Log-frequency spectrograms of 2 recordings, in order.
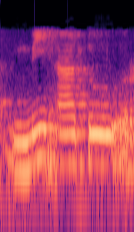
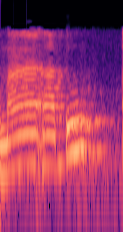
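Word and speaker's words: mi'atu (مائة): Dibaca mi'atu rajulin. Tulisannya walaupun ada alif, tetapi alif yang sesudah mim ini tidak dibaca, tidak diucapkan. Sehingga bacanya cukup mi'atu. Mi'atu pendek ya. Bukan ma'atu, juga bukan mi'atu. Karena alif itu tidak dibaca, tertulis tetapi tidak dibaca. Jadi mi'atu.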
